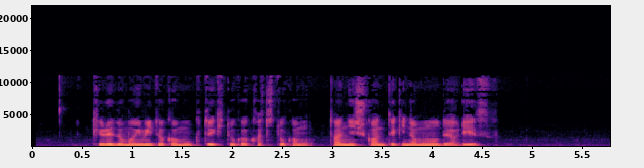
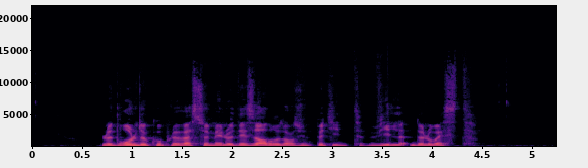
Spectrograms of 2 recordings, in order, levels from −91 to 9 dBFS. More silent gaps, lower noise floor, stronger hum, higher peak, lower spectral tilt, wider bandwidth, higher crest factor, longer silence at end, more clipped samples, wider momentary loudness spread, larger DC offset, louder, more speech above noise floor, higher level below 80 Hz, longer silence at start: neither; second, -64 dBFS vs -80 dBFS; neither; first, -8 dBFS vs -20 dBFS; about the same, -7 dB/octave vs -7 dB/octave; second, 11.5 kHz vs 13 kHz; about the same, 16 dB vs 18 dB; first, 1.25 s vs 0.85 s; neither; about the same, 8 LU vs 10 LU; neither; first, -24 LUFS vs -37 LUFS; about the same, 41 dB vs 43 dB; first, -48 dBFS vs -70 dBFS; about the same, 0.6 s vs 0.7 s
